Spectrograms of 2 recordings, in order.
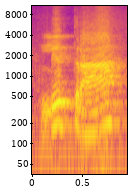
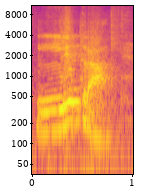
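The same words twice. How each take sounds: The two takes are said the same way.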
